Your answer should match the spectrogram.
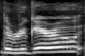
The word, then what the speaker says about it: rougarou: Anyway, the Rougueru is actually a Michif pronunciation of the French term for wolfman, loup-garou. So the Métis Nation, or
